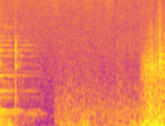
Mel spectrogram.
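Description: Music fades out about half a second in, then a low rumbling noise, thunder-like, swells up through the rest of the moment.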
